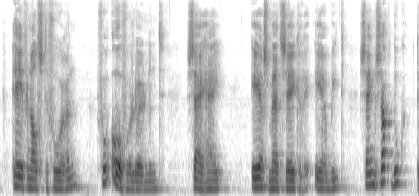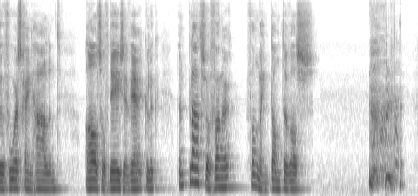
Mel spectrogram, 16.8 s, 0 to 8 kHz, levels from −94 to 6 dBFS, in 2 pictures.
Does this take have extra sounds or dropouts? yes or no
yes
